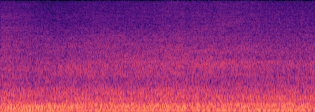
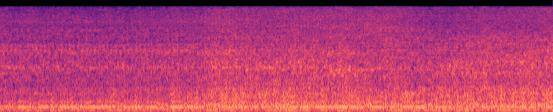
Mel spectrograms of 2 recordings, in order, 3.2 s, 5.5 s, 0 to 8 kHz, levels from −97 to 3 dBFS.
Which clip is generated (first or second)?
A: second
